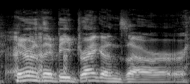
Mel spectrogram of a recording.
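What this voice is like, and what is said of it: Pirate voice. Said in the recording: “do a pirate voice”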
